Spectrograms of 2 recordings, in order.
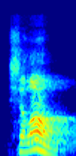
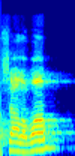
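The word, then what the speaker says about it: שלום: you know is is shalom. What they call shalawam. Shalom. The correct way to say it. That's what you'll have. Everybody saying it now. Shalawam. And they saying it wrong.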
